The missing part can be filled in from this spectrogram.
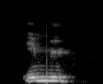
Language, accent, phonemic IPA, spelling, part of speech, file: French, Canada, /e.my/, émût, verb, LL-Q150 (fra)-émût.wav
- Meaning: third-person singular imperfect subjunctive of émouvoir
